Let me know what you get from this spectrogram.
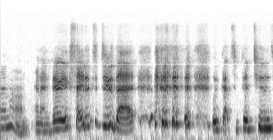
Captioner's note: laughs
